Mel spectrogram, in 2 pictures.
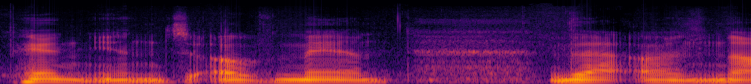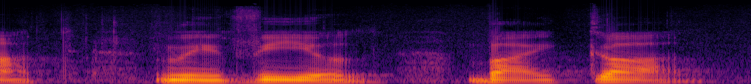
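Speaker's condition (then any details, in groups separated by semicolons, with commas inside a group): ALS; seeing doctors for multiple organic issues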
